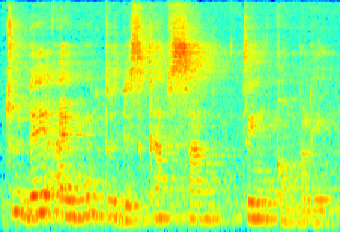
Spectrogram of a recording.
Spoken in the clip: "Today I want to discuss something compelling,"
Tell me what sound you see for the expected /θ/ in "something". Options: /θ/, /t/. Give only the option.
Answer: /t/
